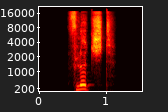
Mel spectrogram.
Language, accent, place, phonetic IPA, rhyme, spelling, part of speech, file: German, Germany, Berlin, [flʊt͡ʃt], -ʊt͡ʃt, flutscht, verb, De-flutscht.ogg
- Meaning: inflection of flutschen: 1. second-person plural present 2. third-person singular present 3. plural imperative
